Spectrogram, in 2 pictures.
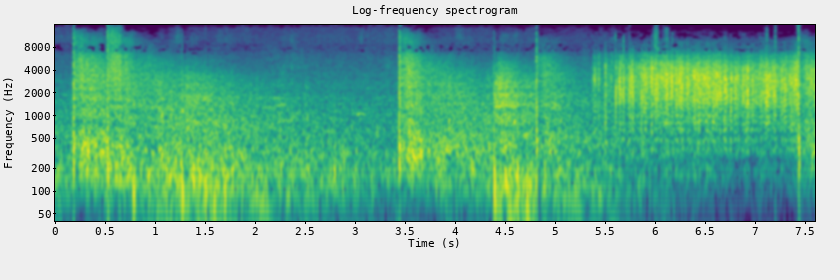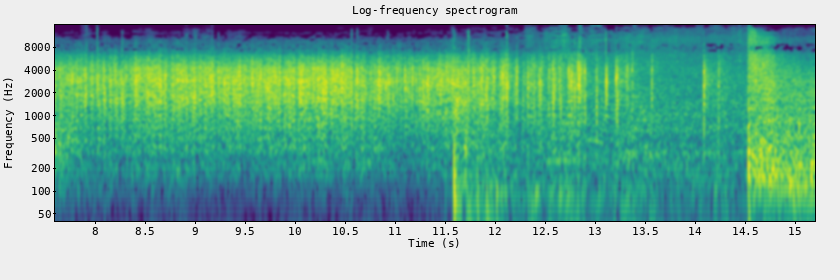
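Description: Aerial firework shells bursting with heavy booms in the first few seconds, followed by a long spell of dense crackling with scattered sharper pops. Another loud boom comes near the end.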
